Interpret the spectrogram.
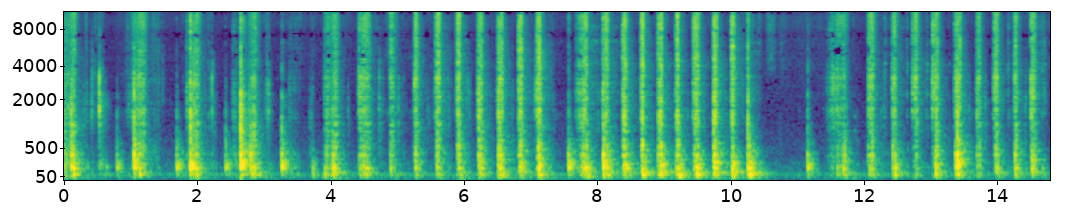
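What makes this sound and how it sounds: A metal kitchen knife chops a row of solid, dry colored calcium-type school chalk sticks (red, green, blue, purple and yellow) into small chunks on a wooden cutting board, with the crumbs piling up. Rapid repeated downward strokes give short dull knocks with a gritty, crumbly scrape, in a steady rhythm broken by a brief pause near the middle.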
